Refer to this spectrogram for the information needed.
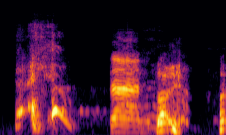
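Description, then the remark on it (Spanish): A loud sneeze with breathy, voiced bursts and short pauses between them, heard alone with no talking. “Salud.”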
